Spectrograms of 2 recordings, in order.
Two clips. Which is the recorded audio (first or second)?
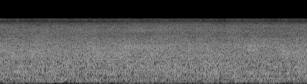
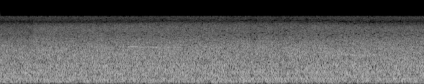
second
